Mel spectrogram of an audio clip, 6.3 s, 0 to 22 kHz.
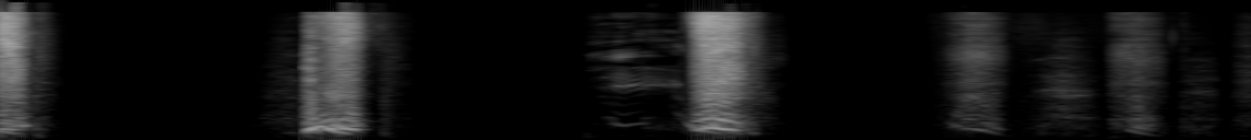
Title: HUMAN MALE SNEEZE SOUND EFFECT 1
